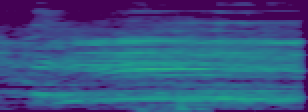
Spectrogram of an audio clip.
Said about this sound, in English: And then he says to Haman, I'm saying it a lot, maybe we stop the booing for this bit.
